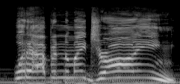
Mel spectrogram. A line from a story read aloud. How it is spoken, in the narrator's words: James shouted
